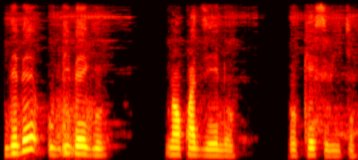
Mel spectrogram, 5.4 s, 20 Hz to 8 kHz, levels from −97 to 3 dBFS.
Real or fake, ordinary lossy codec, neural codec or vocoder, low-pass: real; Opus, 64 kbps; none; 7.2 kHz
